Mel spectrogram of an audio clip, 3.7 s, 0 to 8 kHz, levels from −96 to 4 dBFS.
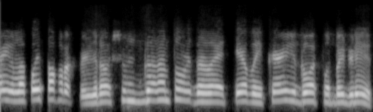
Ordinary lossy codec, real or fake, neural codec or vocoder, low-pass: MP3, 64 kbps; fake; codec, 16 kHz, 1 kbps, X-Codec, HuBERT features, trained on balanced general audio; 7.2 kHz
